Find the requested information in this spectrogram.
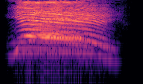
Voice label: Kids Yeah; Human; Talking (Sound Effects:Voice)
